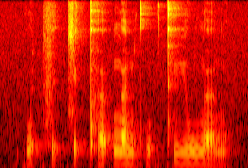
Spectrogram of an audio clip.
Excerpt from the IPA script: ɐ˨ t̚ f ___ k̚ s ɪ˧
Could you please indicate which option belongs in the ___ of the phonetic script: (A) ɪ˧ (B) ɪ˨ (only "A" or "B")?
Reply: B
